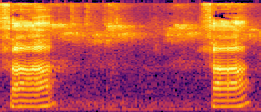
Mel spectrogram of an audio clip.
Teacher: नीचे के दांत और ऊपर के दांत के बीच में हमारी ज़बान की टिप्स डालेंगे और किनारे से ऊपर के दांतों के किनारे से लगाएंगे तो सा अदा होता है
